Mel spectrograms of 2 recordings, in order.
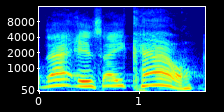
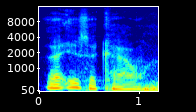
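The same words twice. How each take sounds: First: Slow, stubborn That is a cow; mock stubborn wife digging in; insistent wife. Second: That is a cow said gently, yielding; gentle concession. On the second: Acted. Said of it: "he squeezed her hand gently".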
